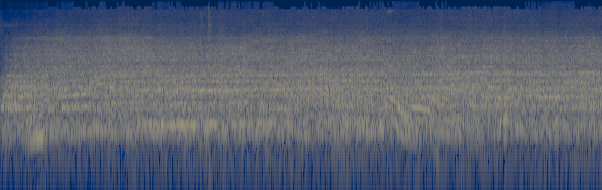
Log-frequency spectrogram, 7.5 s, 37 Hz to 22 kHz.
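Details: Hoover Senior 652A upright vacuum cleaner running on first look, before strip-down: coarse, rough rushing hum with a gritty edge and no clean tone; cause of the awful sound not yet known. Rough noisy motor.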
